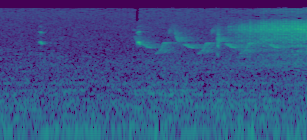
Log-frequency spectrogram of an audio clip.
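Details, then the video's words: Dark-eyed Junco (snowbird) on a deck, caught on a trail camera and said to sound annoyed, gives a lone high chip, then a quick run of thin, sliding twittered notes, with rising background hiss at the end. "Love to hear the sounds of the birds singing. One sounds annoyed. Snowbird"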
